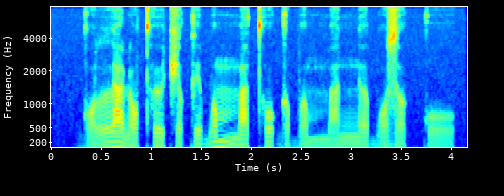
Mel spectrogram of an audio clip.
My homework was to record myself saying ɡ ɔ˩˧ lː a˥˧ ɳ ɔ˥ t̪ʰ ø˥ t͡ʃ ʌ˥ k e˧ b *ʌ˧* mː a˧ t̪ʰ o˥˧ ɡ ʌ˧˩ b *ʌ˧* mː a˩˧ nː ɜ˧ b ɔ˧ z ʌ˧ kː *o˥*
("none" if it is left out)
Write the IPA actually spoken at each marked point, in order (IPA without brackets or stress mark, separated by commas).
ʌ˥, ʌ˧˩, o˧˩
